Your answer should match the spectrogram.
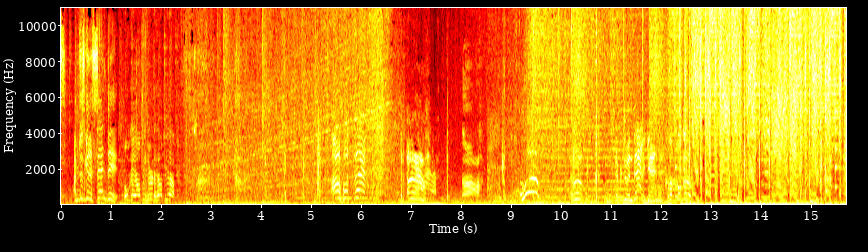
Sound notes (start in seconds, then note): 2.7 tempo rising; 6.8 groaning; 12.3 techno music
